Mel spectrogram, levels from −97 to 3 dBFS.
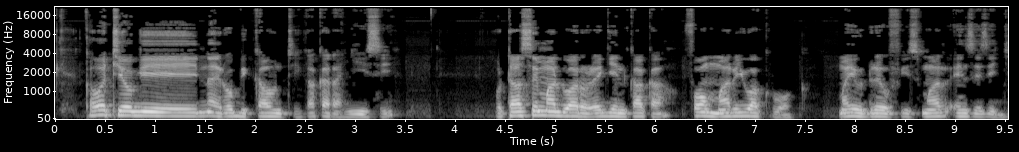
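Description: No technical faults can be heard anywhere in this recording.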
